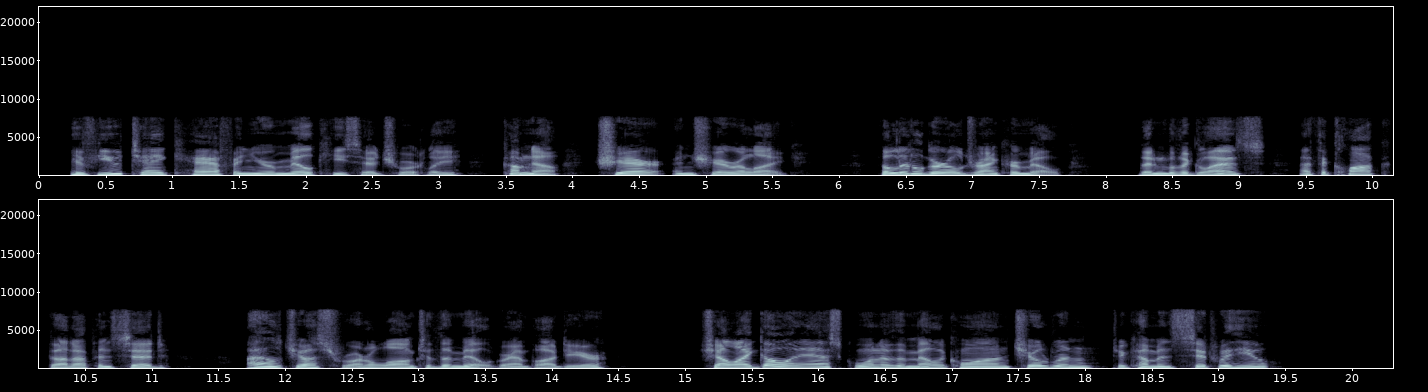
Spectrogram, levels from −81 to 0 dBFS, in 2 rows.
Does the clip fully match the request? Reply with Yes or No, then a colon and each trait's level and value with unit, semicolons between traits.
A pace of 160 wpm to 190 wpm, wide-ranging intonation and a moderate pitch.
Yes: average, 175 wpm; wide, 7.6 semitones; medium, 145 Hz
